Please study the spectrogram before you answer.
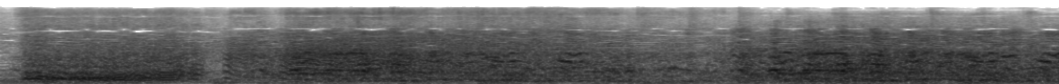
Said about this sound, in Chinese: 早上穿着超短裙，现在在公交站牌等车，突然间想放屁，左右瞅瞅也没有人，就放松了一下，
